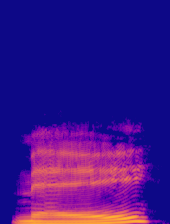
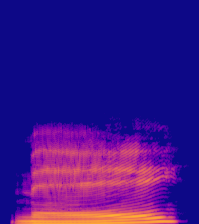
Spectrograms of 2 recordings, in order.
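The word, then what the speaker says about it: 没: the second one is May pronounced with a mid rising tone it is said as May the verb to have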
